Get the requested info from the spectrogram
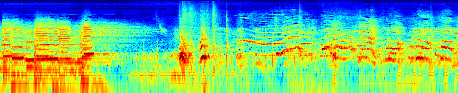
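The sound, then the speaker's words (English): A dog named Bonky barks in a few sharp bursts after biting a boy, amid a noisy scene of children shouting and crying, with excited voices talking over and around the barking. “So, Bonky bit Garp, huh? Well, at least the dog's got good taste.”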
